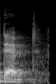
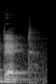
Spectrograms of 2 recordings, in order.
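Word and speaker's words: debt: ठीक है, नेक्स्ट है डेब्ट। अब इसको हम डेब्ट बोलते हैं, लेकिन क्या ये डेब्ट ही बोला जाता है? नहीं, इसमें जो बी है वो साइलेंट रहता है। हम इसको बोलते हैं डेट।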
